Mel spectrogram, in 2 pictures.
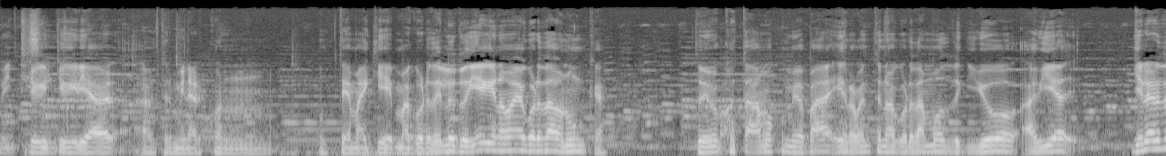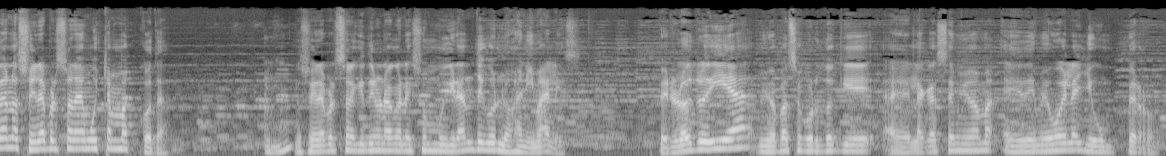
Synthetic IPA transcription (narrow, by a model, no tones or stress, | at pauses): ojokeɾiaa̰t̪e̞ɾminaɾkon | unt̪emakemeako̞ɾðeːlot̪ɾoðiakenomeajako̞ɾðaðonuŋka | t̪uimoket̪aβamokonmipapaḭðerepe̞nt̪enosako̞ɾðamozðek̬eʝoa̰βiajolaβeɾðanoso̞junapeɾso̞naðemut͡ʃamahkot̪a | nosojunapeɾso̞naket̪jenunako̞neksjomujɣɾand̪ekonlosanimales | peɾolot̪ɾoðiamipapaseako̞ɾðok̬elakasaðemimamaʔeðemiaβwe̞laʝeɣoumpero̰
